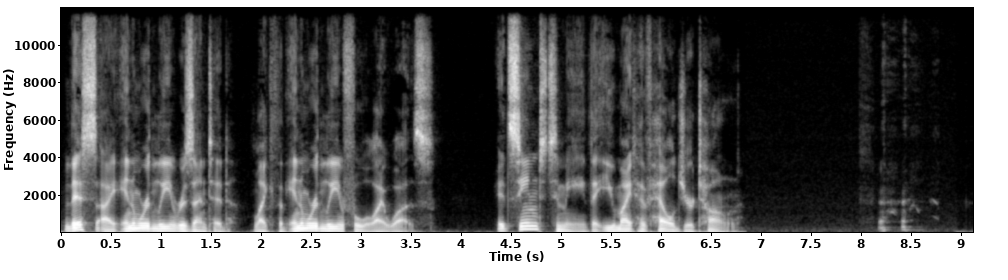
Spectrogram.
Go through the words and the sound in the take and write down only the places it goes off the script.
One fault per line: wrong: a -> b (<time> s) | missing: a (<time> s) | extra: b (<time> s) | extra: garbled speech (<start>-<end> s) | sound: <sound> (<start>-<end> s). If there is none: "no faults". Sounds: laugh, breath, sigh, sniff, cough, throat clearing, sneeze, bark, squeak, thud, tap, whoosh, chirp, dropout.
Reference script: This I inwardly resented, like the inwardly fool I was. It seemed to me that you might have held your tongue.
sound: laugh (8.0-8.8 s)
